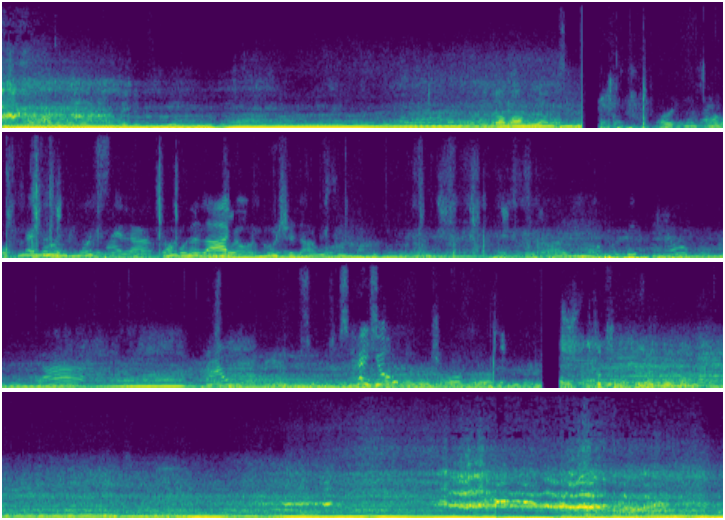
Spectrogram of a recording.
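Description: A car engine revs loudly, rising and falling in pitch as the car races past.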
